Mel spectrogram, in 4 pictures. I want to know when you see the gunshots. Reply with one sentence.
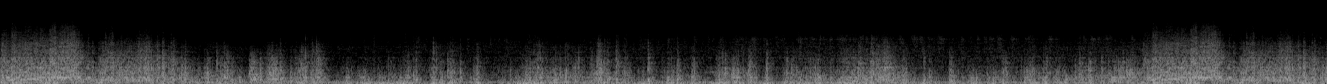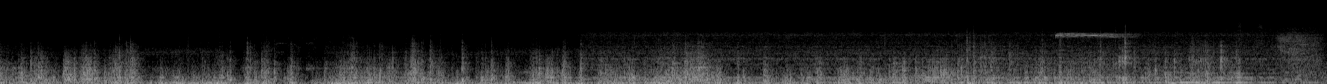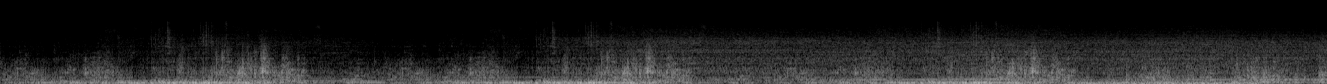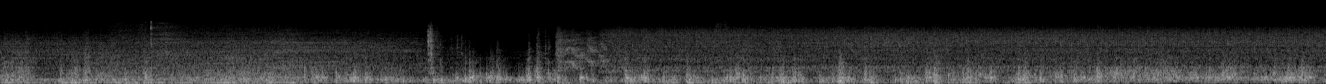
The gunshots can't be heard in this clip.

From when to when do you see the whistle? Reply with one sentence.
The whistle can be heard from 23.8 to 24.6 s.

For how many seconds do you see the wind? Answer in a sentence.
The wind can be heard for 53 seconds in total.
